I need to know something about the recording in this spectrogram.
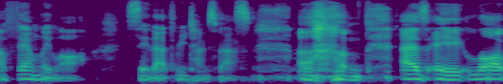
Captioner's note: laughs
